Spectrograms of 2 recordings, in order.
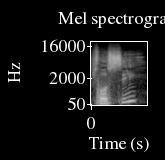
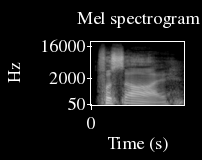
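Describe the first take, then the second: First: The word ends with an ee vowel. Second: The word ends with the vowel in 'my'. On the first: The speaker calls it wrong. "नहीं, ये सही नहीं है" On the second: The speaker calls it right. "put this I sound here at the end of this word"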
